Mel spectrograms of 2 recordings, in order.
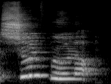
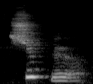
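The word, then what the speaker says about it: sølvbryllup: So it's the, and how do you say this in Danish? 25th wedding anniversary? The 25 Schulbryllup. Schulbryllup.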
